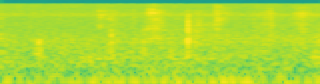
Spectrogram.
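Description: Pages of a thin paper booklet being handled and turned, faint light ticks and crinkles of paper.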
